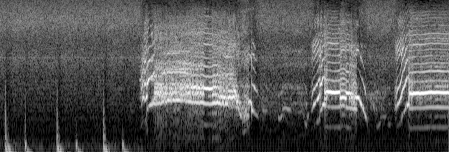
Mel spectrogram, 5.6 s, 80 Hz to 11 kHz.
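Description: Low thuds in pairs, like a heartbeat, about every 0.7 s, stopping after about a second and a half. Then a high, wailing falsetto voice comes in with three long, drawn-out notes that slide up and down in pitch.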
